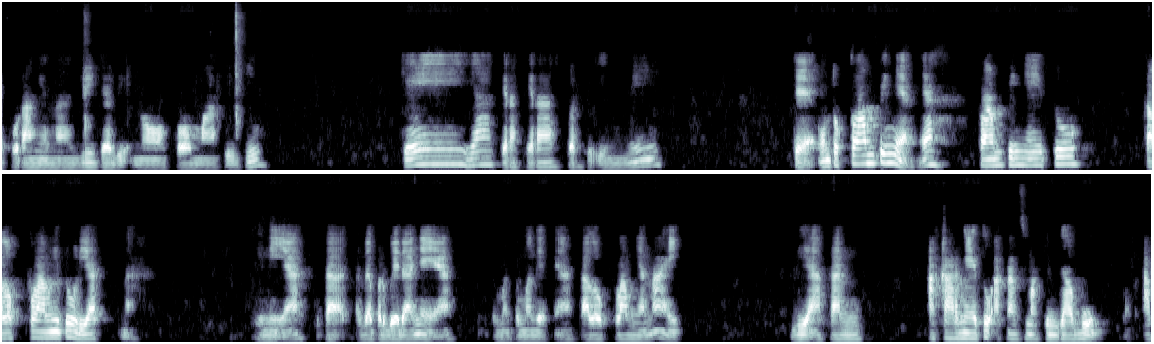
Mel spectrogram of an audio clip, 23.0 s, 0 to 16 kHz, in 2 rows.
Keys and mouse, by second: 8.7 click, 11.6-14.3 drag, 14.3-15.3 middle drag, 15.3 click, 15.6 click, 16.1-17.3 middle drag, 18.2-20.0 middle drag.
